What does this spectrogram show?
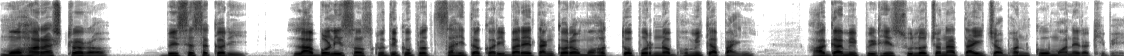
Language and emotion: Odia, neutral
